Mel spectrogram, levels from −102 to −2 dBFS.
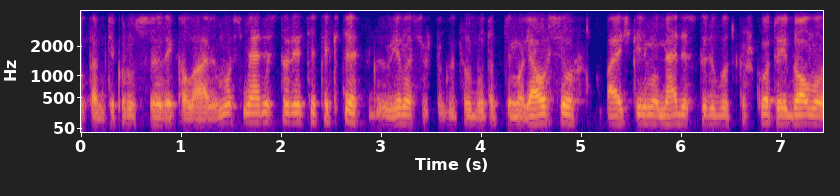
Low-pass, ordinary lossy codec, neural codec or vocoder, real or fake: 3.6 kHz; Opus, 32 kbps; codec, 16 kHz, 4 kbps, FreqCodec, larger model; fake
